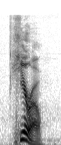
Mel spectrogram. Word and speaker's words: gyros: The gyro. – I guess you could say gyro. My cousins in California call them heroes. – But they're spelled like gyro? – Yeah. They pronounce the G as a Y.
